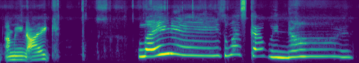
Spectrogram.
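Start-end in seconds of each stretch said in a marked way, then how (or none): 1.8-4.7 high, long drawn-out greeting; high-pitched drawn-out call; calling the hens. Real, not acted. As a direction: call out to the ladies in a high, slow holler.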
